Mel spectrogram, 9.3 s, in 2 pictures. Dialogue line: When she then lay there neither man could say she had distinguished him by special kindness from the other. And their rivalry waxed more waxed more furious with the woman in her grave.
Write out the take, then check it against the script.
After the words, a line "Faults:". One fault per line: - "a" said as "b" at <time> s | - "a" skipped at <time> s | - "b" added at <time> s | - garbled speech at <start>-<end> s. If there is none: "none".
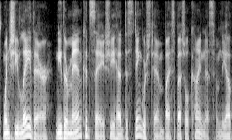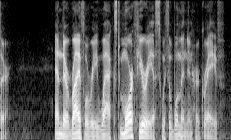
When she lay there neither man could say she had distinguished him by special kindness from the other. And their rivalry waxed more furious with the woman in her grave.
Faults:
- "then" skipped at 0.4 s
- "waxed more" skipped at 7.3 s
